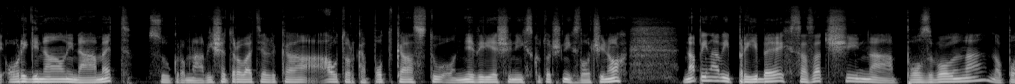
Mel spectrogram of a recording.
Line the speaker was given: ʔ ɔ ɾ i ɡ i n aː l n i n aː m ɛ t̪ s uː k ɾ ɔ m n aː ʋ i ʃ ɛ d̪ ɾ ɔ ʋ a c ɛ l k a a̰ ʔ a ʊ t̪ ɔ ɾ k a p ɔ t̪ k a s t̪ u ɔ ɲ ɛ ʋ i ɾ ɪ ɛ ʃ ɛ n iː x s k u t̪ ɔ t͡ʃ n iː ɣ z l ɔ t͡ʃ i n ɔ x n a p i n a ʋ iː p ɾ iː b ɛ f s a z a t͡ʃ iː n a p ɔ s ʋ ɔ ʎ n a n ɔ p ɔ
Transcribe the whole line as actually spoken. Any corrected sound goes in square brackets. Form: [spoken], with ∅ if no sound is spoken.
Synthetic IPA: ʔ ɔ ɾ i ɡ i n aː l n i n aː m ɛ t̪ s uː k ɾ ɔ m n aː ʋ i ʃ ɛ [t̪] ɾ ɔ ʋ a c ɛ [ʎ] k a a̰ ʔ a ʊ t̪ ɔ ɾ k a p ɔ t̪ k a s t̪ u ɔ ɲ ɛ ʋ i ɾ ɪ ɛ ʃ ɛ n iː x s k u t̪ ɔ t͡ʃ n iː ɣ z l ɔ t͡ʃ i n ɔ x n a p i n a ʋ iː p ɾ iː b ɛ [x] s a z a t͡ʃ iː n a p ɔ [z] ʋ ɔ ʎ n a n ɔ p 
